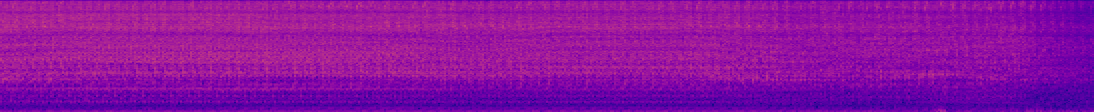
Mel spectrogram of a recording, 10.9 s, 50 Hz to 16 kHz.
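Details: 2019 Ford Fiesta after fixing crank-no-start from incorrect cam timing following crank pulley replacement and excess injector cleaner, timing reset, belt off: even, steady idle with constant low hum, no misses or knocking; normal idle.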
